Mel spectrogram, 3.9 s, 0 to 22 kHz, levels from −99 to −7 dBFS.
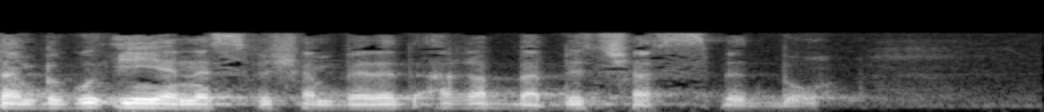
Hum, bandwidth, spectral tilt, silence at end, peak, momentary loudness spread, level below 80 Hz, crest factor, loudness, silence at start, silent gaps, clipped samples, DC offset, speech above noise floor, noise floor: none; 7.8 kHz; -5.5 dB/octave; 0.8 s; -2 dBFS; 16 LU; -60 dBFS; 18 dB; -19 LUFS; 0 s; none; under 0.1%; under 0.1%; 38 dB; -56 dBFS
